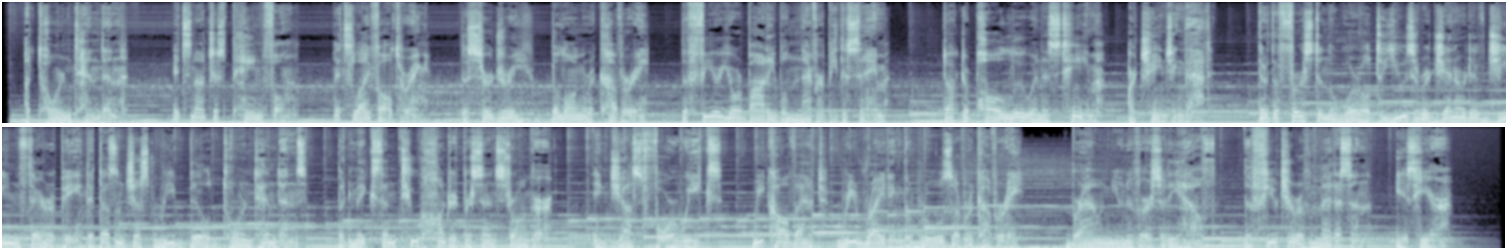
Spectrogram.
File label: English Radio; Plastic Surgery; Illumination Campaign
